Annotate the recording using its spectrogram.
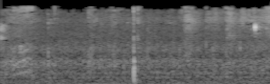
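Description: A pause in speech: faint steady background hiss, broken about a second in by one brief sharp sound.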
